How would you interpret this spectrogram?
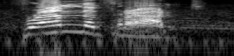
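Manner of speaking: ordinary talk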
